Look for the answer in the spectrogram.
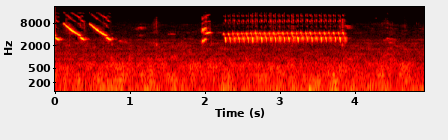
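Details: Male canary singing strongly to stimulate the female to mate and for chicks to hear: two steep downslurred whistles, a short note, then a sustained high buzzy rolling trill about a second and a half long.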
